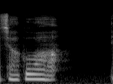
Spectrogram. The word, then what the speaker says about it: Jaguar: 正しい発音はジャグワー。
